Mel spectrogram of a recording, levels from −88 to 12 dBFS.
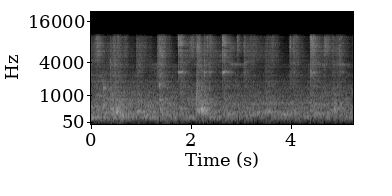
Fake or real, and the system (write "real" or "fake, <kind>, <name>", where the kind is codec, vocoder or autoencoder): fake, autoencoder, DAC-VAE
